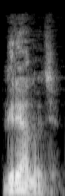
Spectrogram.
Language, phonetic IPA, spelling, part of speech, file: Russian, [ˈɡrʲanʊtʲ], грянуть, verb, Ru-грянуть.ogg
- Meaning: 1. to break out, to burst out, to burst forth 2. to strike up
